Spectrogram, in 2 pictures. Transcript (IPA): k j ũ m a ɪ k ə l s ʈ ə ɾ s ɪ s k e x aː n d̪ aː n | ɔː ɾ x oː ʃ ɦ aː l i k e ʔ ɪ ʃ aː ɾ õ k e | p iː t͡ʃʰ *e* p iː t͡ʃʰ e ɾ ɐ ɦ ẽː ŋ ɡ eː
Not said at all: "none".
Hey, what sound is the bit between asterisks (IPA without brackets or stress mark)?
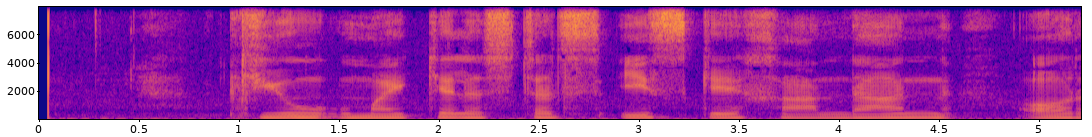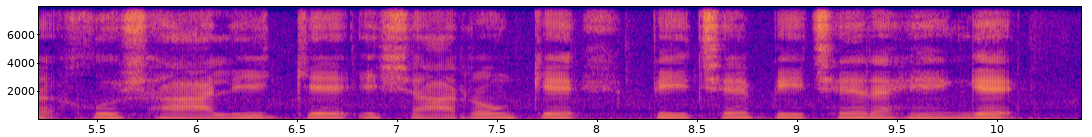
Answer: e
